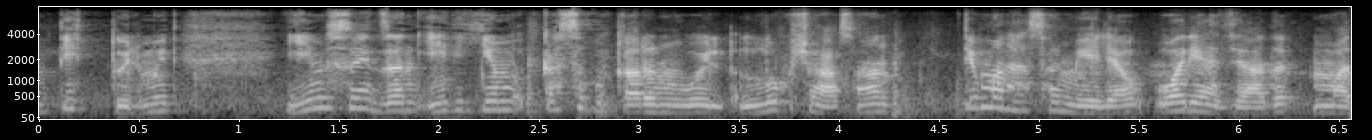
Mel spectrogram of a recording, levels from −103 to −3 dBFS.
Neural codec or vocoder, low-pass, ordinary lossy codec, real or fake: none; 7.2 kHz; Opus, 32 kbps; real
